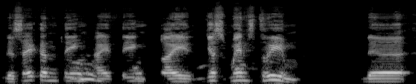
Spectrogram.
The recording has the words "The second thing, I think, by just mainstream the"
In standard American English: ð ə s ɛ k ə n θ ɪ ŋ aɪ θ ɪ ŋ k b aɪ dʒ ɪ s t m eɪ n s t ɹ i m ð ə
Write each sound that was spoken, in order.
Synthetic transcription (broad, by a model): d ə s ɛ k ə n t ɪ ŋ aɪ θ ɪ ŋ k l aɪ dʒ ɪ s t m eɪ n s t ɹ i m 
